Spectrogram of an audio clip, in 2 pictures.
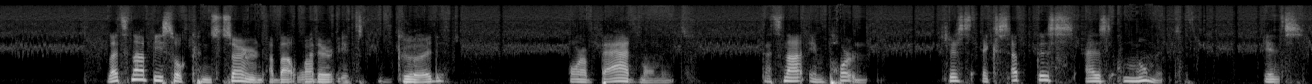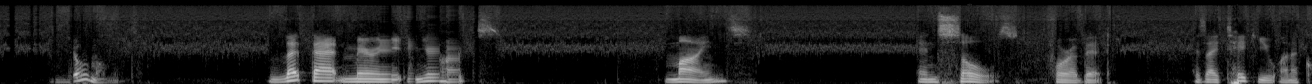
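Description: Converter idle tones run through the whole speech clip. A whistle sits near 2 kHz, about 20 dB below the signal. It is clearest in the pauses. Under quiet passages it turns into a grainy hiss. The converter was working without dither. With a small input, its bit pattern settled into a repeating cycle, and that cycle became an audible tone.

From 1.61 to 4.62 s there is repeated packet loss, heard as robotic sound. Short holes arrive one after another, the longest about 58 ms. Roughly a sixth of the stretch is patched. Each gap was filled by extending the last sound before the next one hit. The result is choppy and broken.

At 5.00 s comes a short concealed packet loss. About 20 ms never arrived. The receiver carried the previous sound forward and blended back in. It is heard as a brief smear or wobble.

Repeated packet loss returns from 7.98 to 8.68 s. The longest gap there is about 62 ms, with a fifth of the span patched. 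It returns again from 9.12 to 13.87 s, with gaps up to about 52 ms. The worst stretch runs from 16.93 to 17.92 s. There, gaps reach about 101 ms and over 40 percent is filled.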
